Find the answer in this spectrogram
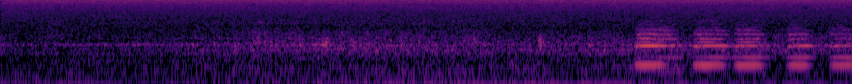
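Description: A truck's engine growing louder as it approaches. Near the end comes a quick run of about six short horn-like beeps.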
